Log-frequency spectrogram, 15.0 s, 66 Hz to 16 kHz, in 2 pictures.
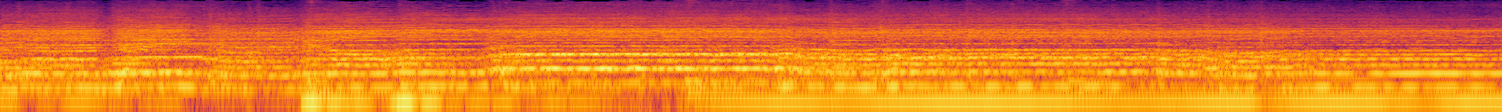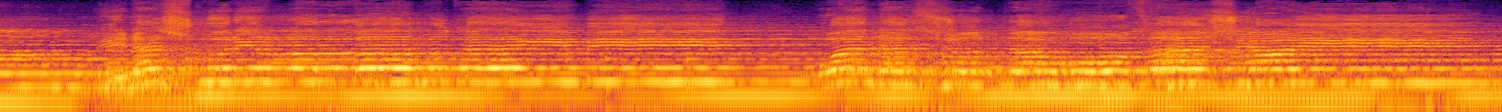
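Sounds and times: choir singing chant: 0.0s - 15.0s.

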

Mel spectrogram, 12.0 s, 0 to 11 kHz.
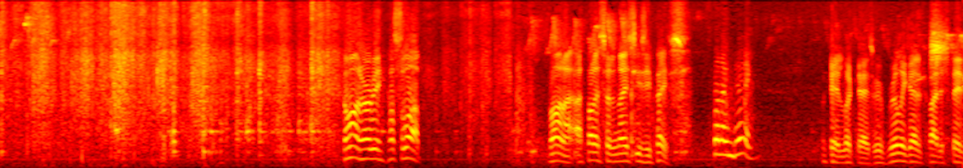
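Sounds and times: footsteps crunching dry leaves: 0.0s - 6.7s.

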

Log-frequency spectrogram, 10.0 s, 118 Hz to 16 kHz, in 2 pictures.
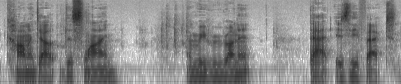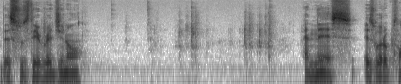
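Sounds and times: keyboard keys clicking: 6.5s - 8.5s.

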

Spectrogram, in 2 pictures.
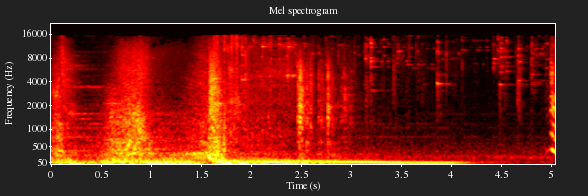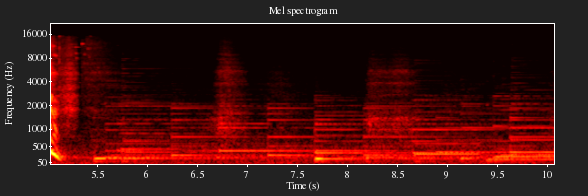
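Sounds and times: phone smashing on floor: 1.6s - 4.8s
pieces clinking and skittering: 1.6s - 5.5s.

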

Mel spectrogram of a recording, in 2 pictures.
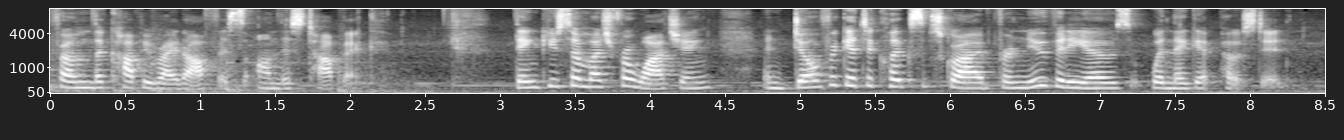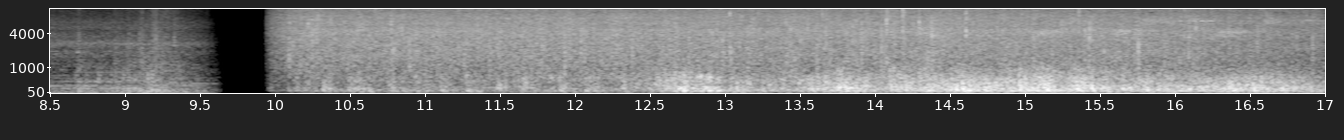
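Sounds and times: deep thunder rumble: 10.0s - 17.0s
rain-like hiss: 10.0s - 17.0s.

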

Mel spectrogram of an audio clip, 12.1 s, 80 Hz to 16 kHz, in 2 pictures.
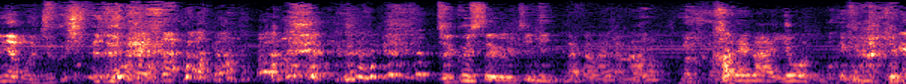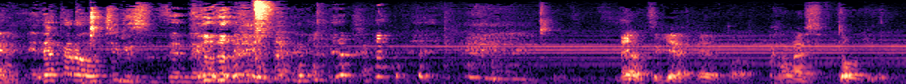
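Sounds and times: men talking: 0.0s - 12.0s
men chuckling: 0.4s - 3.0s, 4.5s - 4.8s, 5.5s - 6.2s, 7.3s - 9.7s.

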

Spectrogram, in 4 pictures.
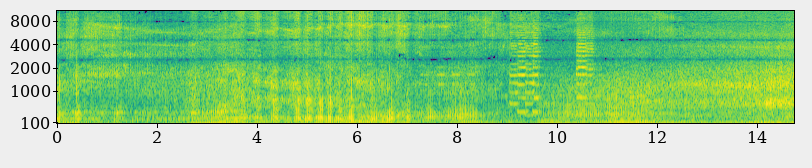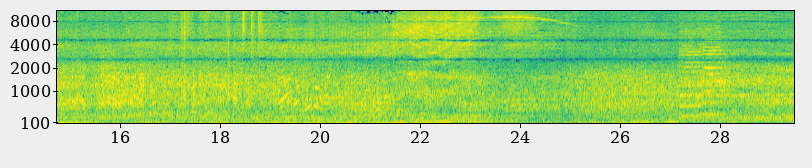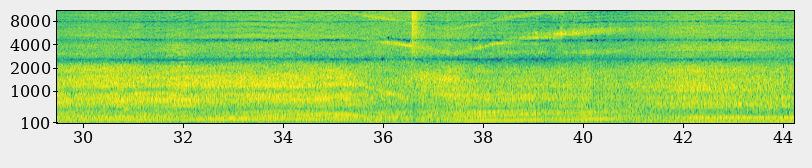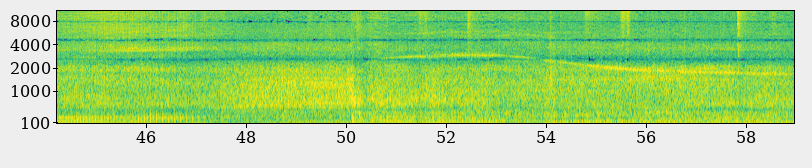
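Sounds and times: heavy truck diesel engines: 0.0s - 58.9s
truck driving past: 0.0s - 58.9s.

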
